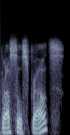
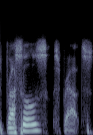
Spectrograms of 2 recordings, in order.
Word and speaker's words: Brussels sprouts: And it's not Brussels sprouts. It's Brussels sprouts. And I had to check that. I didn't know that until I put this slide together. But it is. It's spelled with an S, named after Brussels.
